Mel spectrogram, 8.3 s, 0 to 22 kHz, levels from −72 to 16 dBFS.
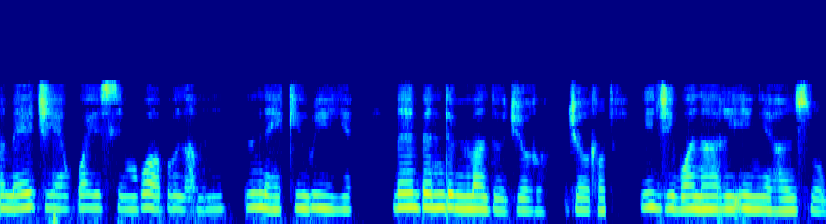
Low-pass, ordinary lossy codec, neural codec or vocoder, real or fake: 5.4 kHz; MP3, 32 kbps; codec, 16 kHz in and 24 kHz out, 0.8 kbps, FocalCodec, streaming, 65536 codes; fake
